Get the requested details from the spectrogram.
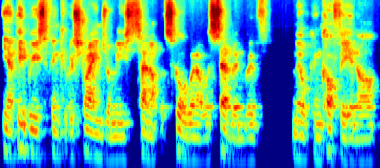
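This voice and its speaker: A man's voice: fairly low pitch, quick pace. Man, laughing storyteller, roomy echo. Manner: laughing storyteller, animated anecdotes. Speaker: interview guest. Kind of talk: casual interview chat.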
